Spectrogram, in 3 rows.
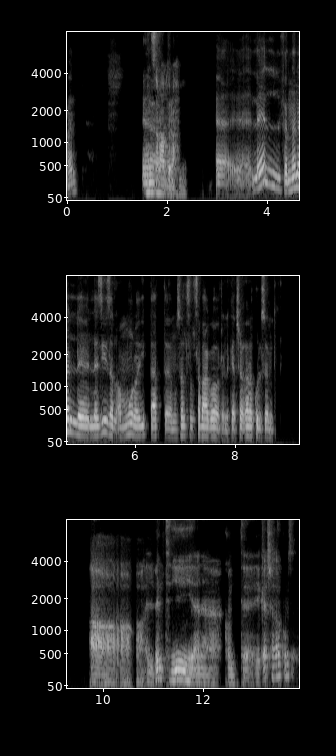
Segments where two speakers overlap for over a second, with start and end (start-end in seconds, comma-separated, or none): none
